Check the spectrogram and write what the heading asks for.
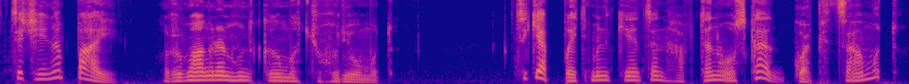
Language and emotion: Kashmiri, disgusted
